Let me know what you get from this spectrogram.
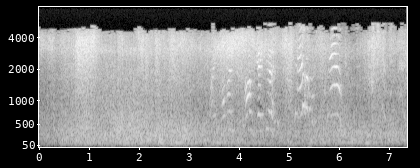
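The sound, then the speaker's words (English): A continuous loud roar of crashing ocean surf around a swimmer being carried out to sea fills the whole recording, with surges of churning water; faint shouting voices rise briefly over the din partway through. “Say, look at that big coma racing toward her. Suffering whang doodles. She's lost her foot and she's going out to sea.”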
